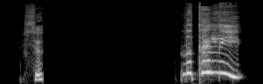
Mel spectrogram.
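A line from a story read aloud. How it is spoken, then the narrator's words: Joyful squeal. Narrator (Russian): радостно взвизгнула Китти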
